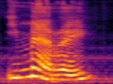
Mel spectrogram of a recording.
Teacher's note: la ro se encontró a la iot y geminó, es decir, se duplicó. En vez de que la iot vocalice en iota y entre el tema, como se da en jimeirei.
